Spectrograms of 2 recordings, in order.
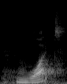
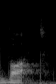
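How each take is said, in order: First: The word begins with a W sound. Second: The word begins with a V sound. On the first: The speaker calls it right. "They don't say what" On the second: The speaker calls it wrong. "they say vot"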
